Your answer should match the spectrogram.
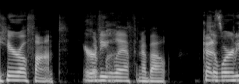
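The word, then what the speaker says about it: hierophant: pulled a card for us today it's the hero Fant the hero font h i e r o p h n t hero Fant you laughing about the word herant we didn't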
